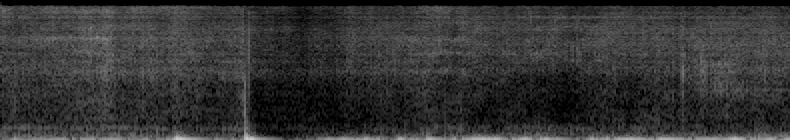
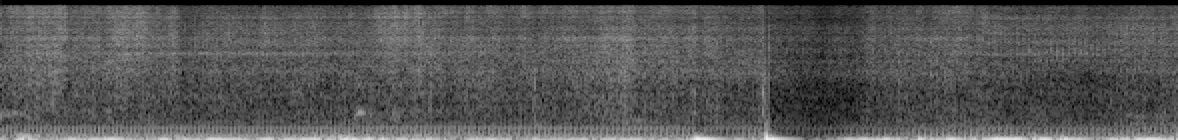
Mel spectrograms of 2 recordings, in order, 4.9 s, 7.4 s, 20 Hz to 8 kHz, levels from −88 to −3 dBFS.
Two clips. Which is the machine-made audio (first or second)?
first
